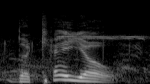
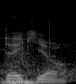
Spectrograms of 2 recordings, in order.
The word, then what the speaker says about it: DeKeo: It's DeKeo, not Dakeo.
